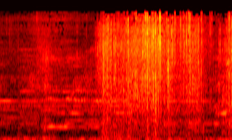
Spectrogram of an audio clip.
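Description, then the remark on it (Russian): Crinkling plastic packaging of hard candies rustles, starting quietly and turning into a dense, crackly burst of handling noise about halfway through, with faint background hum. “Леденцы, друзья.”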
